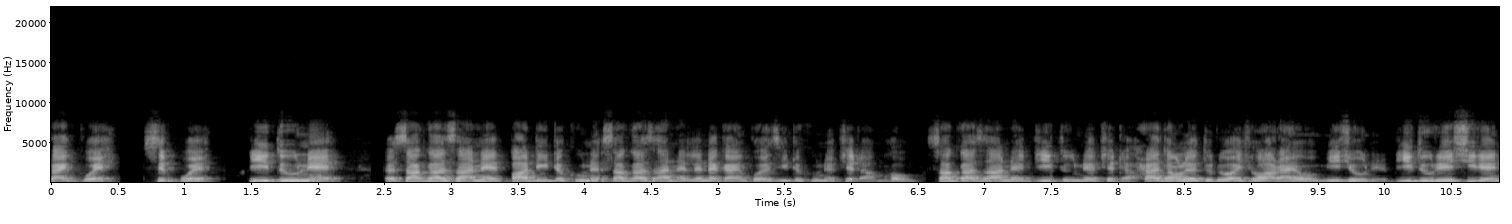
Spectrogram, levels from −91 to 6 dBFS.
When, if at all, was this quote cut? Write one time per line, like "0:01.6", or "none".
0:06.6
